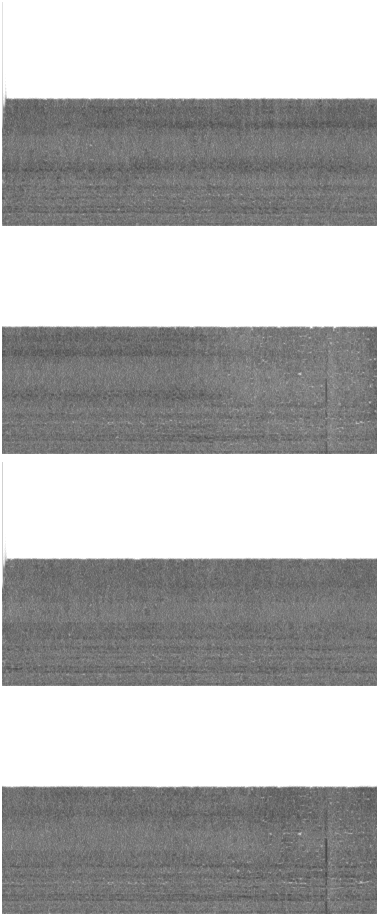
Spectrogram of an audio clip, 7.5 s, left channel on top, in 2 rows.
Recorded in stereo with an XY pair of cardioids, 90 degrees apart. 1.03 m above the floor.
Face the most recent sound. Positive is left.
No sound to turn to.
